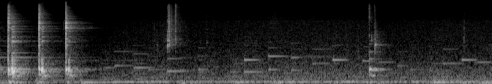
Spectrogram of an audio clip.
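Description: Three sharp clinks of an egg being cracked against a mixing bowl for cookie dough, followed by lighter taps and scattered clinking.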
